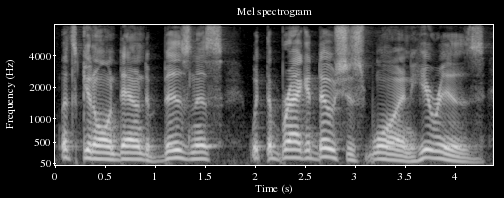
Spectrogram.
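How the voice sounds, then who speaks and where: A man's voice: medium pitch, lively intonation, unhurried. A man hosting and announcing a scripted comedy show in a radio style.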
